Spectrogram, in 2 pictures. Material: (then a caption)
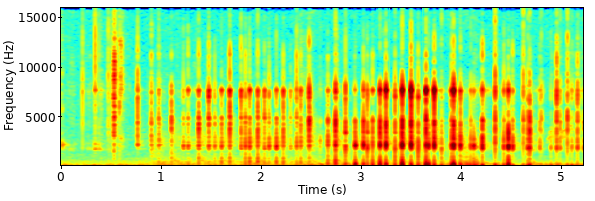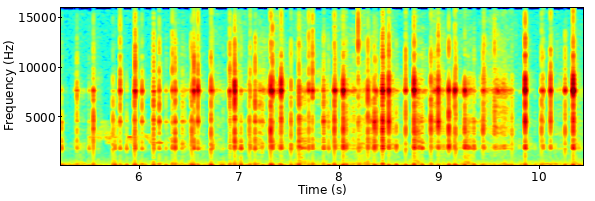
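Wood. A wooden makeup compact is tapped quickly with fingernails for ASMR. It makes a dense, steady stream of dry, bright clicks that stop almost instantly, with most of the energy high up and little low end.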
